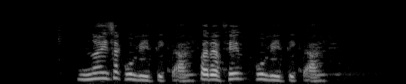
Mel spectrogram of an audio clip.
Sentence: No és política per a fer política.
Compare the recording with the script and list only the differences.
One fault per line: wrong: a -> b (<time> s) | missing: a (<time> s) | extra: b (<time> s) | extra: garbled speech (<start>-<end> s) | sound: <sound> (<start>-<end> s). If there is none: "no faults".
no faults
